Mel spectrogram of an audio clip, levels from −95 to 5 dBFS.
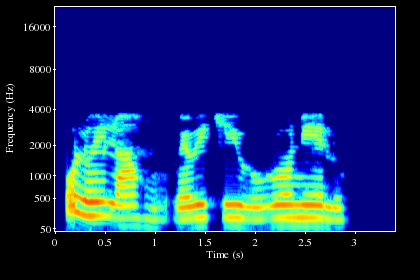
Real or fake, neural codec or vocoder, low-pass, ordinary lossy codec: real; none; 3.6 kHz; none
